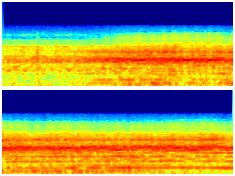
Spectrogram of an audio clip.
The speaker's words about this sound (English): Silver flying boat noses through the water, rises and sweeps off on the first Trans-Pacific airmail flight.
